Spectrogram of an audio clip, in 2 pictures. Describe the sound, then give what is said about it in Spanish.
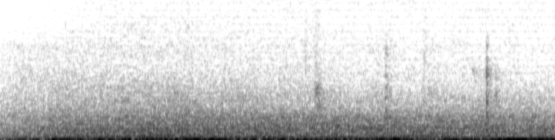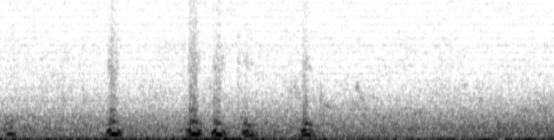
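Dogs bark in a short cluster of yelps partway through, carried over a steady wash of wind and faint city hum in Buenos Aires, where traffic and construction noise have stopped during the pandemic. No one speaks. “En mi casa lo que más se escucha es viento, ladridos de perros, música de algún departamento y lo demás bastante silencioso.”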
